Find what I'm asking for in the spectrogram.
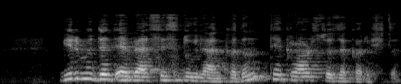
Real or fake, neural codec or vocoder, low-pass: fake; vocoder, 44.1 kHz, 128 mel bands every 256 samples, BigVGAN v2; 10.8 kHz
